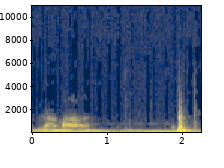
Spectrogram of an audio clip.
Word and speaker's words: Rama: Rama.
